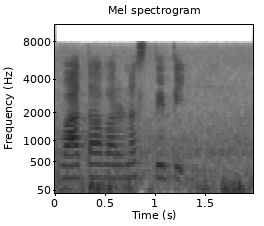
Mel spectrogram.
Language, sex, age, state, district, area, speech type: Telugu, female, 18-30, Andhra Pradesh, Srikakulam, urban, read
